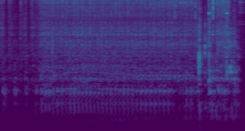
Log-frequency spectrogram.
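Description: Sewing machine stitching through bulky vinyl upholstery fabric, running in reverse and then forward again; a steady, close mechanical whir with a quick rhythmic needle patter, briefly changing pace near the end.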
